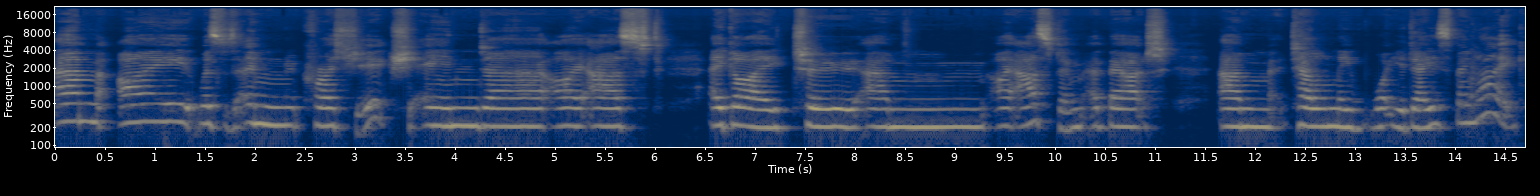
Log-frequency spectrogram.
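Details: Adult woman with aphasia after a stroke about 16 years ago, with difficulty getting words out and trouble understanding fast talkers; aphasia.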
